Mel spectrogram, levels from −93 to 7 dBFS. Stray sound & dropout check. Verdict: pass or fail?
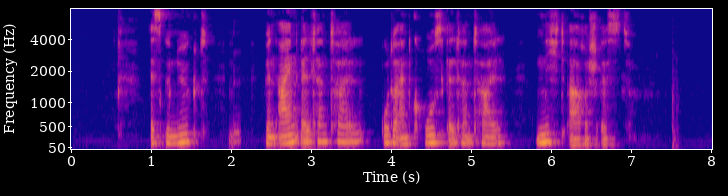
fail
